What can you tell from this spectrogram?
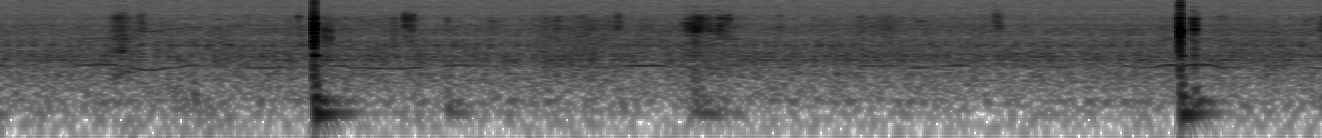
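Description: A metal digging tool striking hard, gravelly soil twice, about four seconds apart, each hit sharp with a short metallic ring, with softer scrapes of soil in between. Under it a faint wavering tone runs steadily, the threshold hum of a metal detector.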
